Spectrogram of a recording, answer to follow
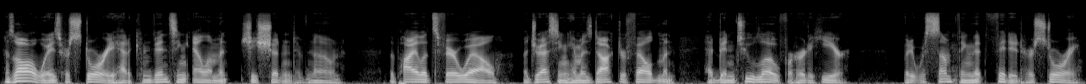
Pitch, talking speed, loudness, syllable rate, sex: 95 Hz, 200 wpm, -19 LUFS, 5.7 syllables/s, male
